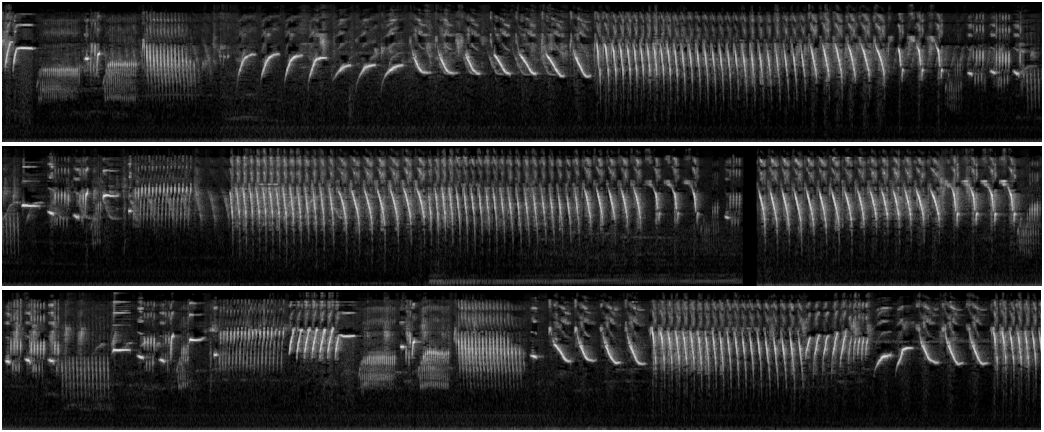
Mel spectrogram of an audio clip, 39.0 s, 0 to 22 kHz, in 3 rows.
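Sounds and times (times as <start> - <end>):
canary singing trills: 0.0 - 38.9.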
